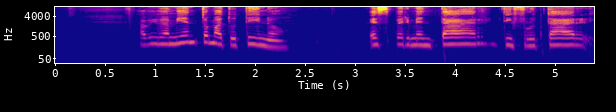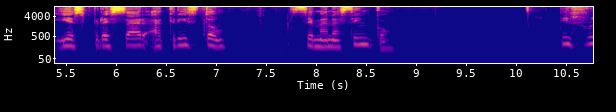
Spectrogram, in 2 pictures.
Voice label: Spanish; Experiencing Enjoying Expressing Christ Vol1 Week5 Day7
